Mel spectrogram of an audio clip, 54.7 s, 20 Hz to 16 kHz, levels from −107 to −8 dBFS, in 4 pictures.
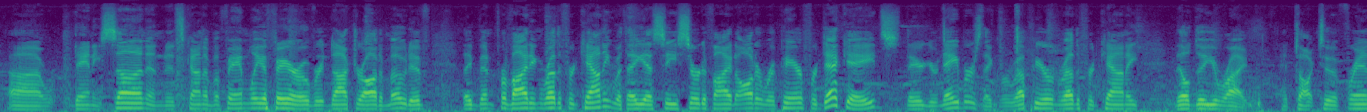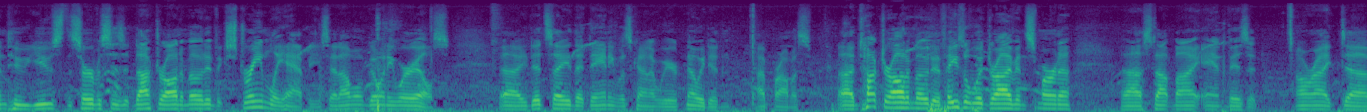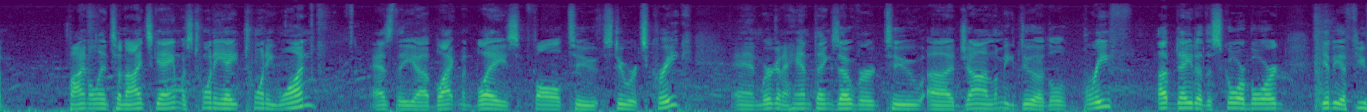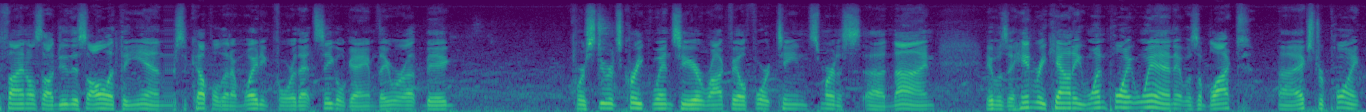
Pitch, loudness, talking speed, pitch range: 140 Hz, -38 LUFS, 195 wpm, 125-150 Hz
